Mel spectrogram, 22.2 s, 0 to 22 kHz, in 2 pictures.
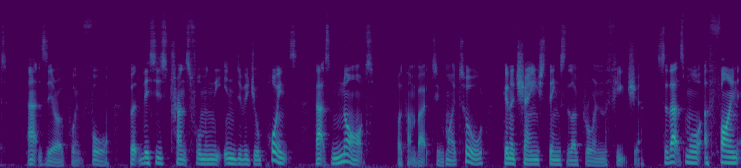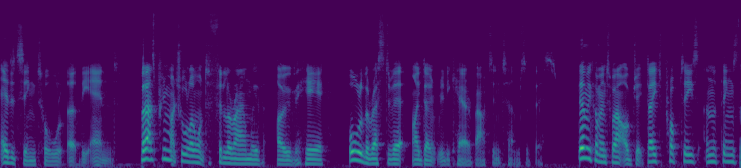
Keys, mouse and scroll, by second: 4.2 click, 5.1 shift+middle click, 6.3 click, 8.4 middle click, 12.2 ctrl+z, 15.1 click, 15.7 shift+middle click, 19.9-22.0 scroll up 1, 22.0-22.2 scroll down 1.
